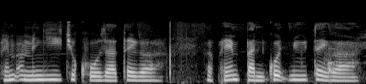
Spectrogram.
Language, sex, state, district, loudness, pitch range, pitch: Wancho, female, Arunachal Pradesh, Longding, -17 LUFS, 185-215 Hz, 200 Hz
